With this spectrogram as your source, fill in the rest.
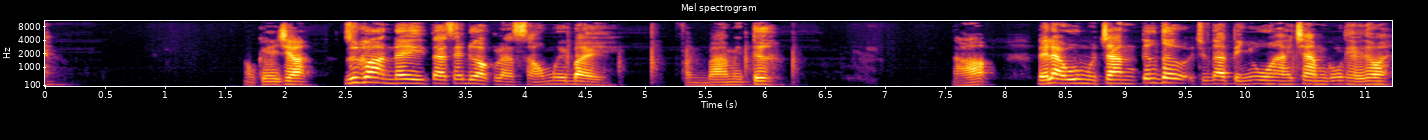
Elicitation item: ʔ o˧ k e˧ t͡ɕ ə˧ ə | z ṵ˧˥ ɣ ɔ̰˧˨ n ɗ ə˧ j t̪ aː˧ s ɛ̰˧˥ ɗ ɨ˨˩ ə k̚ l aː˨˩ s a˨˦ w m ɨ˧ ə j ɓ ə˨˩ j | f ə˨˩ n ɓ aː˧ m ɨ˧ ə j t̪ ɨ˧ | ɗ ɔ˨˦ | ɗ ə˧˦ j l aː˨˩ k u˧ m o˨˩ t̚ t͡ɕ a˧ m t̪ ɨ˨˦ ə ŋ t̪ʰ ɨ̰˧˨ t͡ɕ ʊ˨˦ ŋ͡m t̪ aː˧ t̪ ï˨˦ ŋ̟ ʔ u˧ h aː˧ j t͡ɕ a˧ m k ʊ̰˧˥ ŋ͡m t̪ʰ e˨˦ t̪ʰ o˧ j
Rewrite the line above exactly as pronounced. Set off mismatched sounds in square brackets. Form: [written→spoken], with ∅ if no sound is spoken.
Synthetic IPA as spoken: ʔ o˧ k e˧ t͡ɕ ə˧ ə | z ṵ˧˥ ɣ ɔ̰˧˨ n ɗ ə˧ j t̪ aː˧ s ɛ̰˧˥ ɗ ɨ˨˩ ə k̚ l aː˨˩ s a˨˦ w m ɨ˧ ə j ɓ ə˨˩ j | f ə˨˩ n ɓ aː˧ m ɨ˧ ə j t̪ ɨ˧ | ɗ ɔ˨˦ | ɗ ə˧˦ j l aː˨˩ [k→ʔ] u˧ m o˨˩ t̚ t͡ɕ a˧ m t̪ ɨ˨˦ ə ŋ [t̪ʰ→t̪] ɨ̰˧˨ t͡ɕ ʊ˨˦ ŋ͡m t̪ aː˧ t̪ ï˨˦ ŋ̟ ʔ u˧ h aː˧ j t͡ɕ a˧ m k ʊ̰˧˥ ŋ͡m t̪ʰ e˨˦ t̪ʰ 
